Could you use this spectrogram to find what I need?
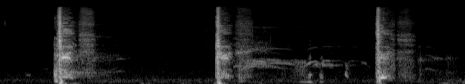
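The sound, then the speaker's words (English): A voice imitates a fighter pilot's straining breath during an anti-G maneuver: three sharp, forceful, cough-like exhalation bursts, each trailing into a strained grunt, separated by quiet gaps. “you're breathing, you're doing this thing called a Hick maneuver, and you're literally, it literally feels like this”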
